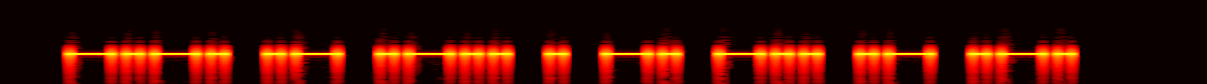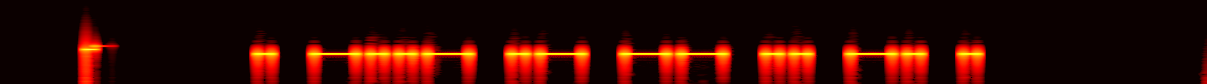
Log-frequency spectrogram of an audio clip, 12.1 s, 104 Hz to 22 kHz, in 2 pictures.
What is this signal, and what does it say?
Morse code, heard as a keyed tone, about 17 wpm, 700 Hz. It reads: CALENDAR EXAMINE
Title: Sentences from Top 1600 Words - New Word Drill Alt - 17wpm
